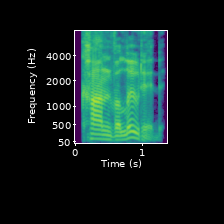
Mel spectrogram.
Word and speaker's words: convoluted: have for you is convoluted convoluted also has four syllables and the stress is on the first syllable convoluted that second syllable again has that schah sound that reduced vowel sound uh convoluted convoluted if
